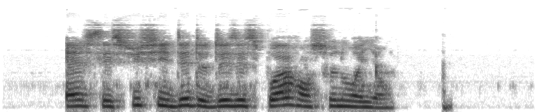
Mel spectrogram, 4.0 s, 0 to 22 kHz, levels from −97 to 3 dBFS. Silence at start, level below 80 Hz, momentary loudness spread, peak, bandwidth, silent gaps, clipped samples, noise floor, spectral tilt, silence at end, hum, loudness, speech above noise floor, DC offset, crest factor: 0.5 s; -56 dBFS; 6 LU; -2 dBFS; 9.4 kHz; none; under 0.1%; -69 dBFS; -5 dB/octave; 0.6 s; none; -14 LUFS; 56 dB; under 0.1%; 14 dB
